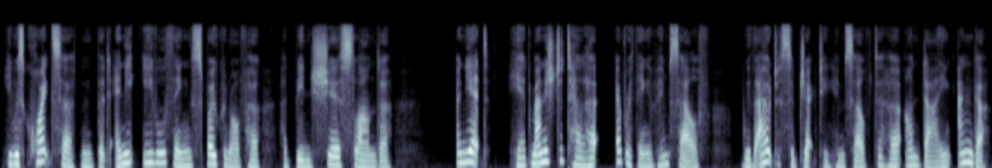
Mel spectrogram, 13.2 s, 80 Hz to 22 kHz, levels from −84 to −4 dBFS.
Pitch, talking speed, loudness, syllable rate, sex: 170 Hz, 150 wpm, -20 LUFS, 4.8 syllables/s, female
